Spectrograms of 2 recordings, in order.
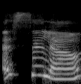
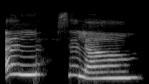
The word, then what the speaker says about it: السلام: just say wa alaykum as-salam by attaching the L and not pronouncing it. So basically, you will say the S direct. So if you're saying it as al-salam or as-salam, no problem.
